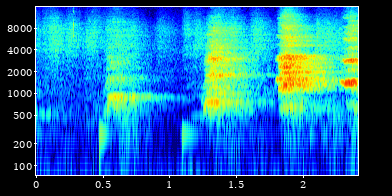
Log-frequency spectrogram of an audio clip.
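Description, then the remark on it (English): A dog named Samarin barks three times in quick succession, sharp, fairly loud bursts with short gaps between them, with no one speaking during the barks. “The background noise is my dog, Samarin.”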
